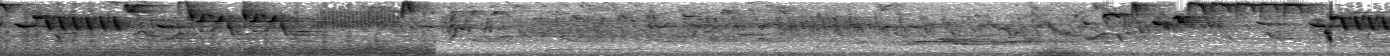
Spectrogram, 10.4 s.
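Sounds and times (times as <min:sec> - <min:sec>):
bird song for training pet birds: 0:00.0 - 0:10.4.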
